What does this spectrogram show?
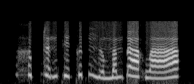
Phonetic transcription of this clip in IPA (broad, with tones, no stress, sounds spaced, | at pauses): h ə˦˥ p̚ z ə̰˧˥ n k e˨˦ k ə˦˥ t̚ ŋ ɨ˨˩ ə̯ m a˨˦ m ɗ aː˧ h w aː˨˦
